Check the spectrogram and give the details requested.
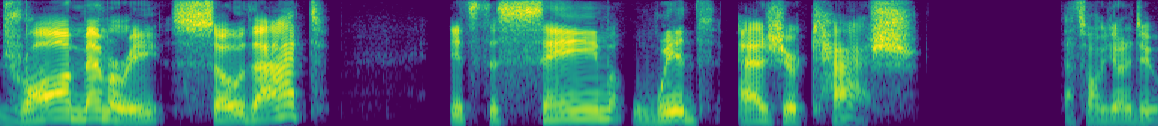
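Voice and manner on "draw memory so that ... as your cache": very slow, deliberate, word-by-word delivery. Lecturer giving students advice for the final exam, very slow. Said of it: "I'm going to say this very slowly".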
